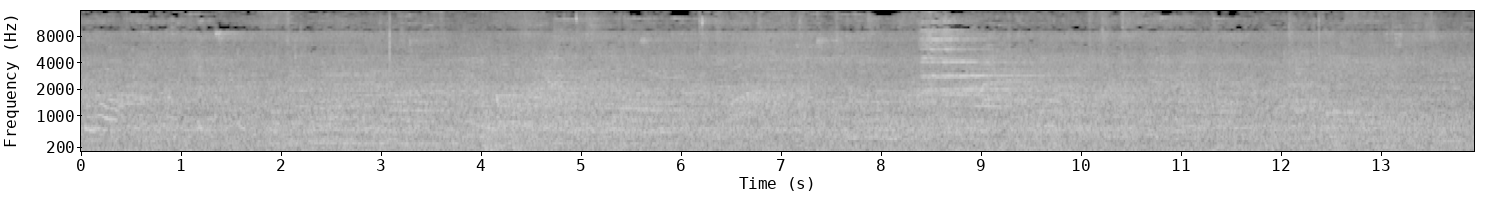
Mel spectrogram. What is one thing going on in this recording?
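A crowd of shoppers chatters in a large, echoing indoor hall.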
